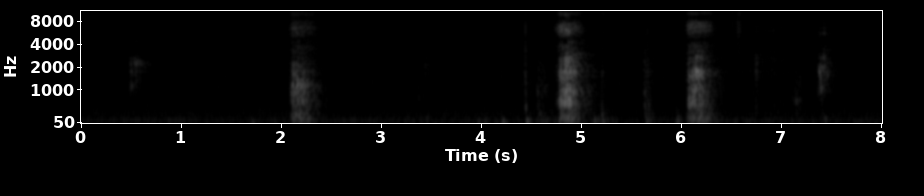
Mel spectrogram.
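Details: Dog's reverse sneezing episode, harsh abrupt snorting bursts through the nose; described as not an emergency.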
